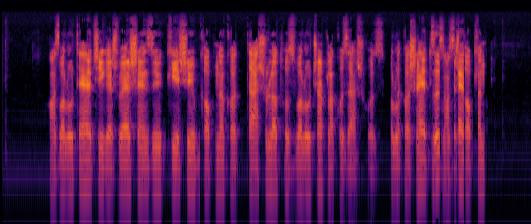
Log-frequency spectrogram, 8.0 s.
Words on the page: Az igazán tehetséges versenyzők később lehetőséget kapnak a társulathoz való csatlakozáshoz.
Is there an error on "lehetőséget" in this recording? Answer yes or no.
yes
